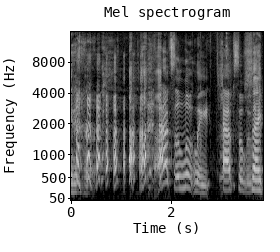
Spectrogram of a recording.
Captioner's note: both laugh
